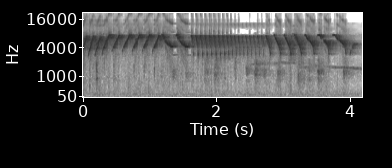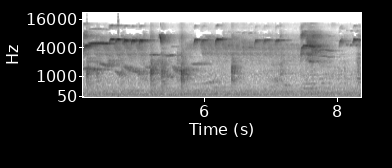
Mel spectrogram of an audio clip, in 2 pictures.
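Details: Canary song for training caged canaries: a loud, rapid high trill with dense repeated notes, gradually breaking into softer scattered chirps and short whistles.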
